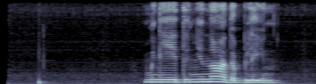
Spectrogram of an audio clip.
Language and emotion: Russian, angry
